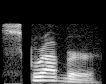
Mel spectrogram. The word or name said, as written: scrubber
